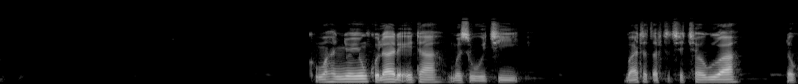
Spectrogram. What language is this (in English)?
Hausa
